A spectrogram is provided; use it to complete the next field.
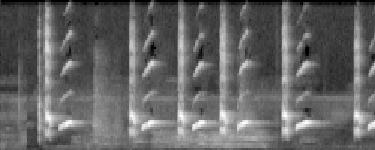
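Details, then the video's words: A white-rumped shama singing day and night repeats bright whistled phrases that rise and then slide down, roughly one every second, with softer twittering between them. "Murai batu siang malam kicau terus"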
